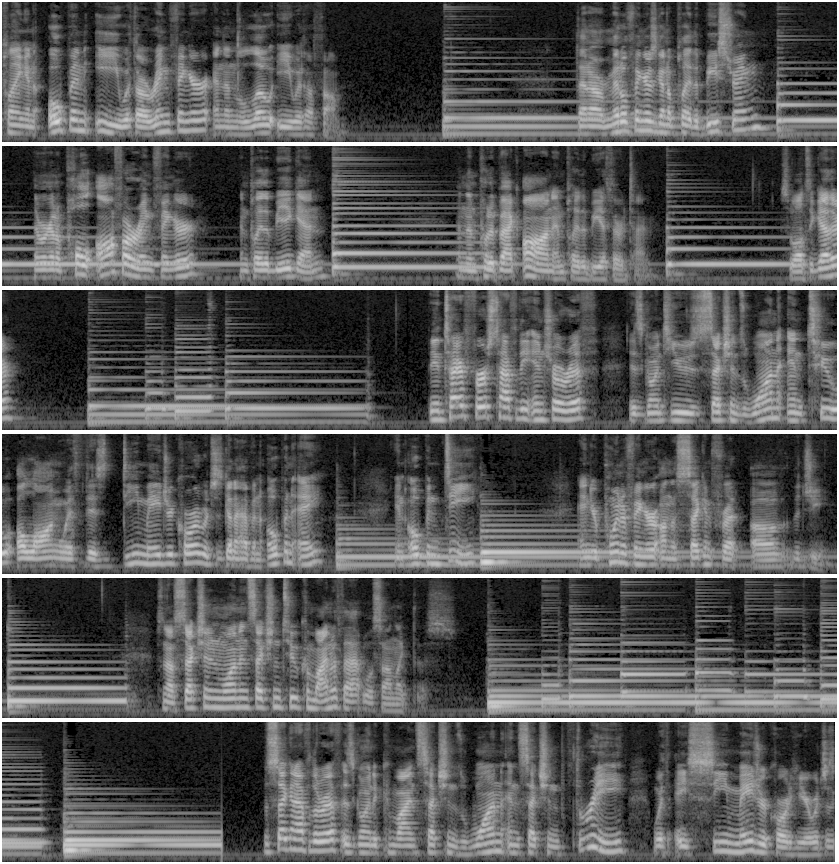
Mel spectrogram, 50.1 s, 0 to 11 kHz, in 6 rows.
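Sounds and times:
fingerpicked acoustic guitar: 4.4 - 10.7, 11.6 - 13.3, 15.0 - 16.2, 17.6 - 20.4, 28.4 - 34.8, 38.2 - 44.0
guitar chord ringing: 4.4 - 13.4, 15.0 - 16.2, 17.6 - 20.4, 28.4 - 34.7, 38.3 - 44.0.

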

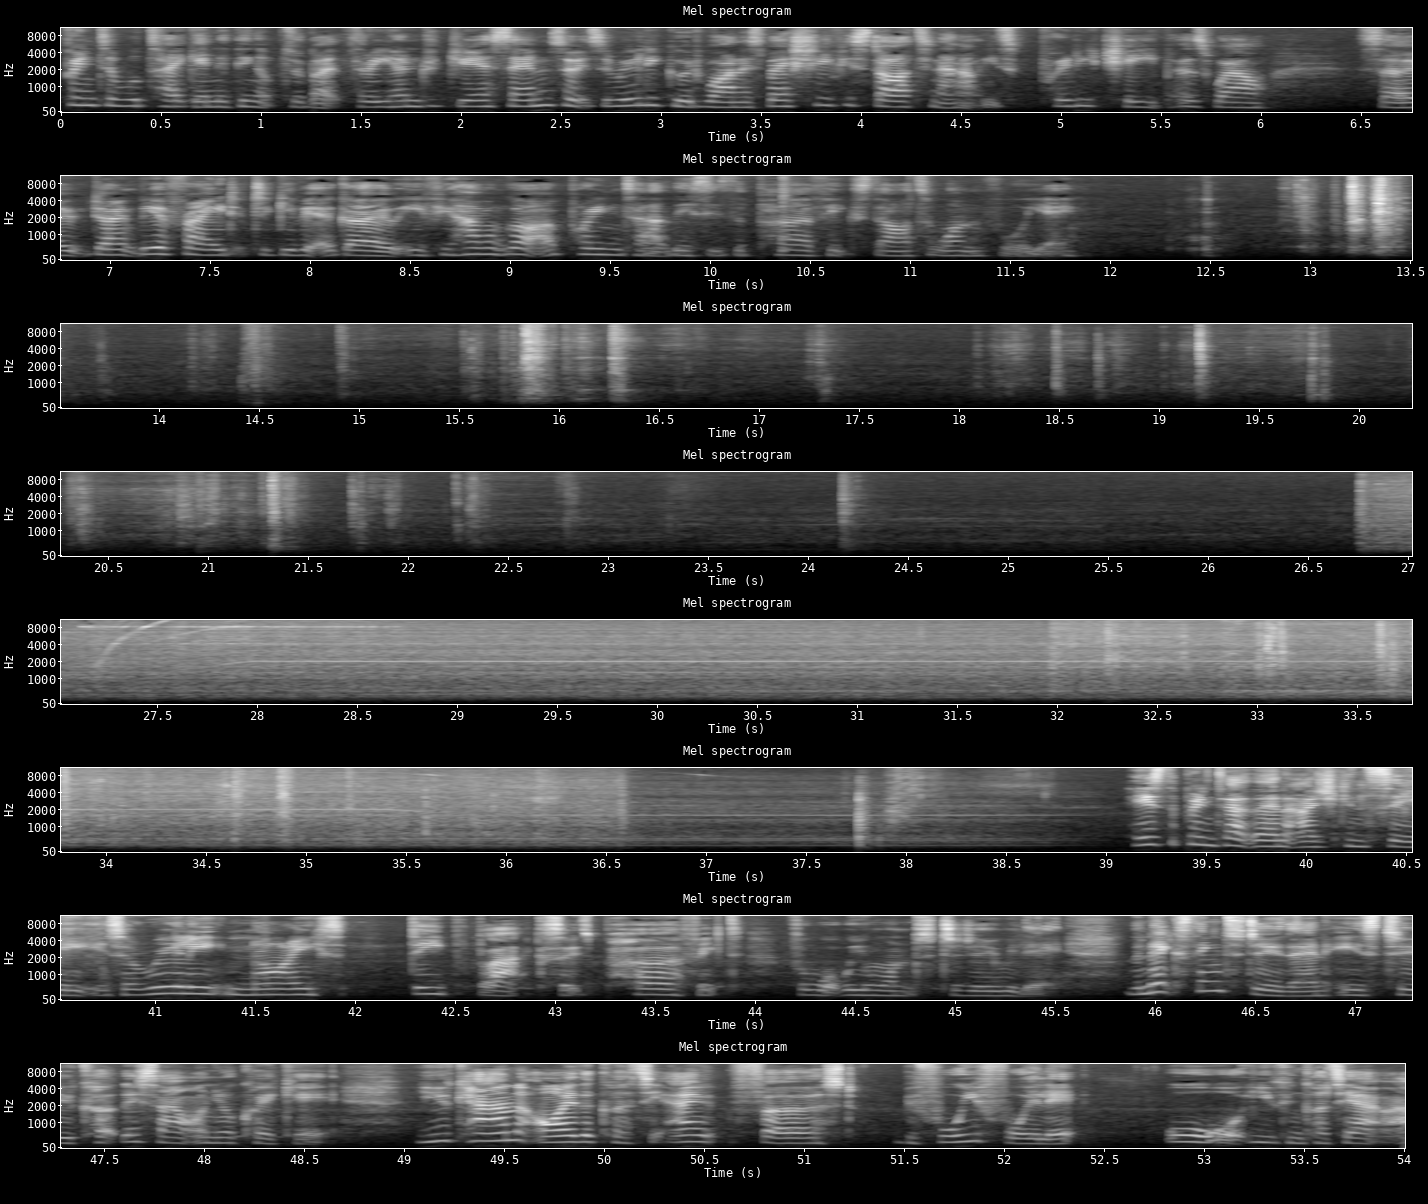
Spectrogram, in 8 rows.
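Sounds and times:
laser printer running with whine: 26.8 - 38.7.

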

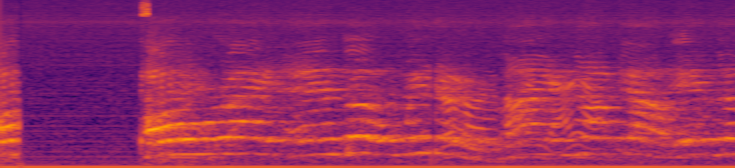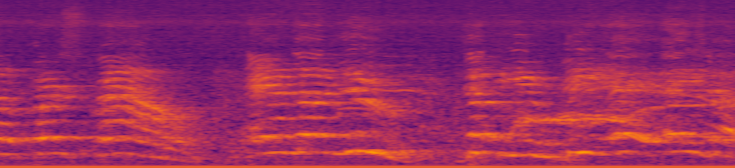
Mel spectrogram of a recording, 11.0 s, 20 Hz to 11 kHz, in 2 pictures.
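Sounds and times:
person narrating: 1.1 - 11.0.

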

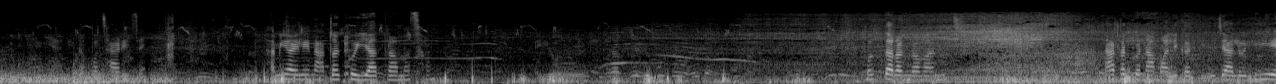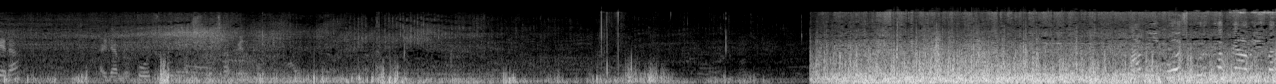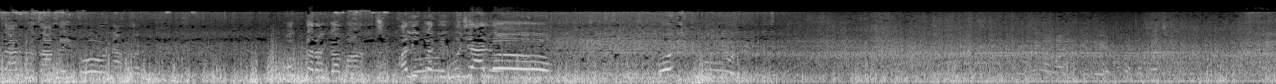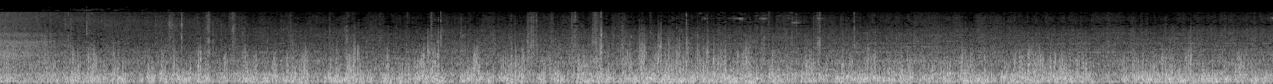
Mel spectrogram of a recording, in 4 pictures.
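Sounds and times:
vehicle engine and road noise: 0.0 - 51.0
wind buffeting microphone: 0.0 - 51.0
voices: 0.3 - 18.5, 22.6 - 40.6.

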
